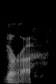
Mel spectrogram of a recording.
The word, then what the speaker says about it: Igura: I'm not too sure exactly what the first sound is. I've seen it in a couple places where it's I, and it's a, but it's going to be Egura.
